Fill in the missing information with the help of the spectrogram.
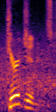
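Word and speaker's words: Jurrjens: Jair, and then Jurgens, just like it's spelled.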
